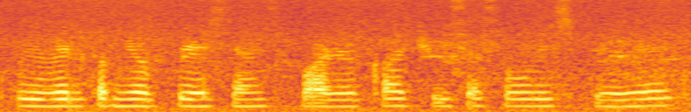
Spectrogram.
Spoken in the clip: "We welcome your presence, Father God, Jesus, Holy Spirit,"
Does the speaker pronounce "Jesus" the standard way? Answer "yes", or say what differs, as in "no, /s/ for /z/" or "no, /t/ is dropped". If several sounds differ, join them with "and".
no, /s/ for /z/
